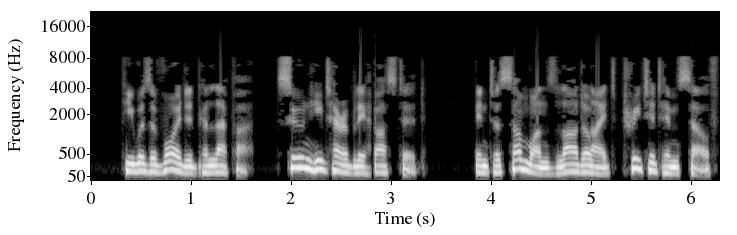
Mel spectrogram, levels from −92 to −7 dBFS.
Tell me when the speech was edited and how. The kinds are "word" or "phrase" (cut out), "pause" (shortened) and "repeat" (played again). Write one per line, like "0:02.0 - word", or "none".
0:01.1 - word
0:02.3 - word
0:02.8 - word
0:03.5 - pause
0:05.0 - word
